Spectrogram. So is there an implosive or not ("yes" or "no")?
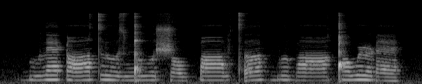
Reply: yes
